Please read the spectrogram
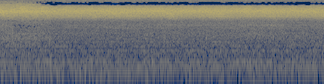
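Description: Steady, high-pitched chorus of insects such as crickets, with a low steady hum underneath.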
